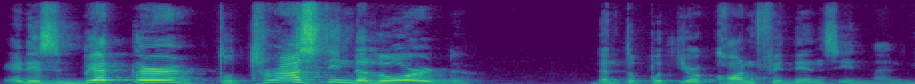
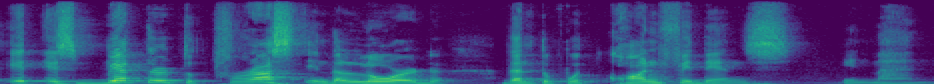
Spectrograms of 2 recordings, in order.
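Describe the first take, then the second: First: "better" leaned on, slow and firmly stressed; emphatic repeat. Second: Slow, careful scripture reading; slow reading of the verse. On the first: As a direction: repeat the verse slowly, hitting "better" hard. (diniin ang "better" nang mabagal at malakas) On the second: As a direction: read it out slowly, word by word. (dahan-dahang pagbasa ng talata) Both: Shown as a demonstration. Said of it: "It says".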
